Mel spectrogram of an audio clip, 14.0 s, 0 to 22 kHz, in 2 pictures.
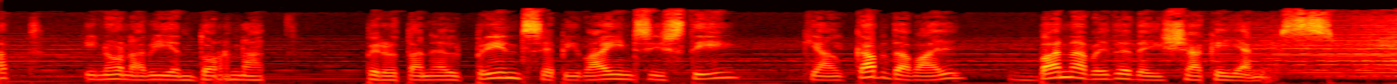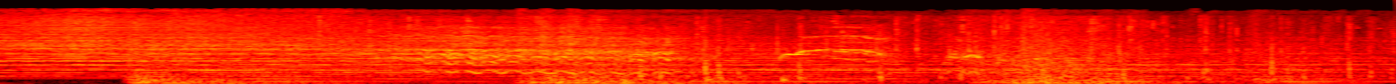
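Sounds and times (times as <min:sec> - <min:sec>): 
speech: 0:00.0 - 0:06.8
horse hooves clip-clopping while trotting: 0:07.6 - 0:13.9
horse whinnying: 0:08.8 - 0:12.5.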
